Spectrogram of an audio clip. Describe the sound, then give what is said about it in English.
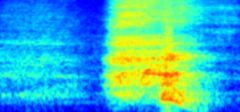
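A single loud, harsh cough burst from a person who has been coughing repeatedly, rising abruptly out of faint breathing and cutting off quickly, with the start of another burst right at the end. “I don't know why I'm coughing so much today.”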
